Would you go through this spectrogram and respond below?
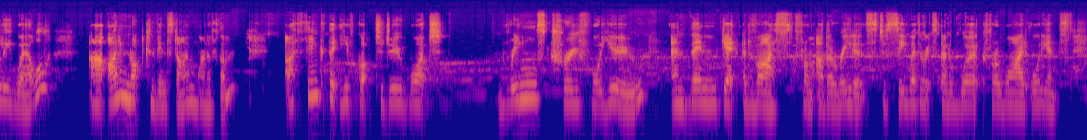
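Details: Adult woman speaking; ordinary speech.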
